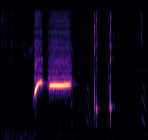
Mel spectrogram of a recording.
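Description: A ringneck parrot gives a clear whistle that swoops up and then holds one steady note, followed by two short, low clucks.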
